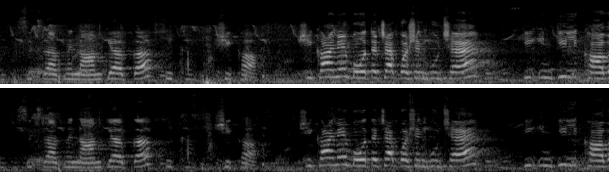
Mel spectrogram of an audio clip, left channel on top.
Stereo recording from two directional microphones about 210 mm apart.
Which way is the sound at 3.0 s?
50° right (ahead or behind).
